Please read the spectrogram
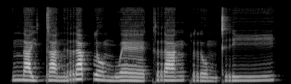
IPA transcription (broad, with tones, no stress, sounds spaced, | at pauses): n a˩˦ j d a˩˦ n r a˥˩ p̚ l o˨˩ m w ɛː˨˩ k r a˦˥ ŋ p r o˨˩ m t r iː˦˥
